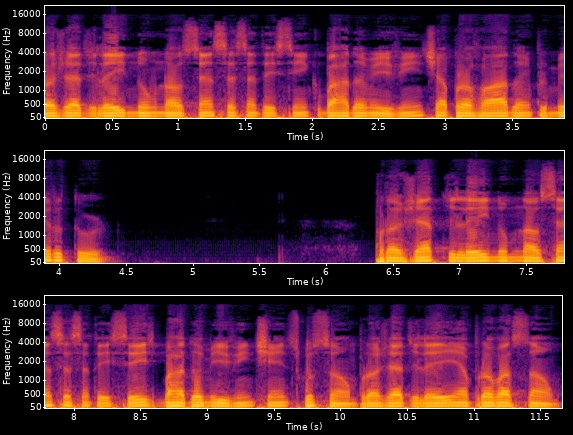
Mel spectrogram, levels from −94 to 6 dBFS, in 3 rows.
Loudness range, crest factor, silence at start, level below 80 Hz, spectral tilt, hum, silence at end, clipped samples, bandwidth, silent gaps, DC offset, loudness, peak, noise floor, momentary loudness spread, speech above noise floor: 5 LU; 12 dB; 0 s; -26 dBFS; -7.5 dB/octave; none; 0 s; under 0.1%; 10.5 kHz; none; under 0.1%; -12 LUFS; 0 dBFS; -69 dBFS; 5 LU; 58 dB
